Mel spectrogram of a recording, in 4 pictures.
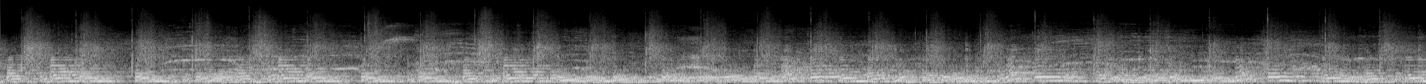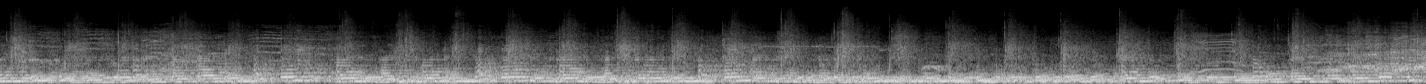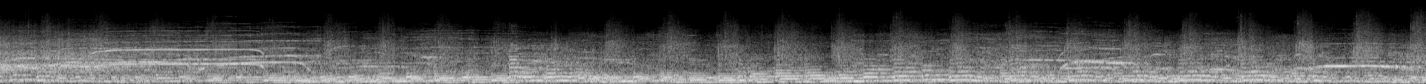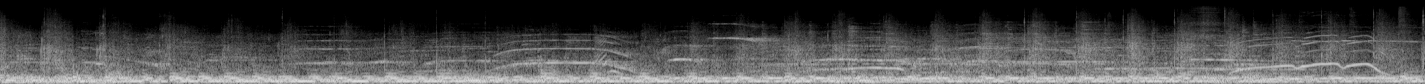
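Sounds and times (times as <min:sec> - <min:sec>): electric bass line: 0:00.0 - 0:57.0
audience whooping: 0:27.4 - 0:33.0, 0:38.3 - 0:44.8, 0:45.6 - 0:57.0
long whistle: 0:49.8 - 0:50.6.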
